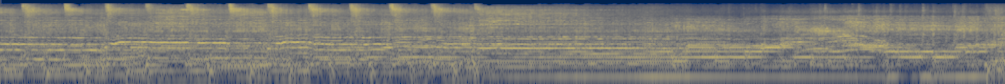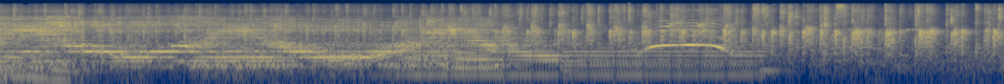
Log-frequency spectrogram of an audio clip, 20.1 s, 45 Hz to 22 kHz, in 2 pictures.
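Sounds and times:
electric guitars sustaining notes: 0.0 - 18.1
drums: 0.0 - 19.2
audience applause: 10.5 - 20.0.

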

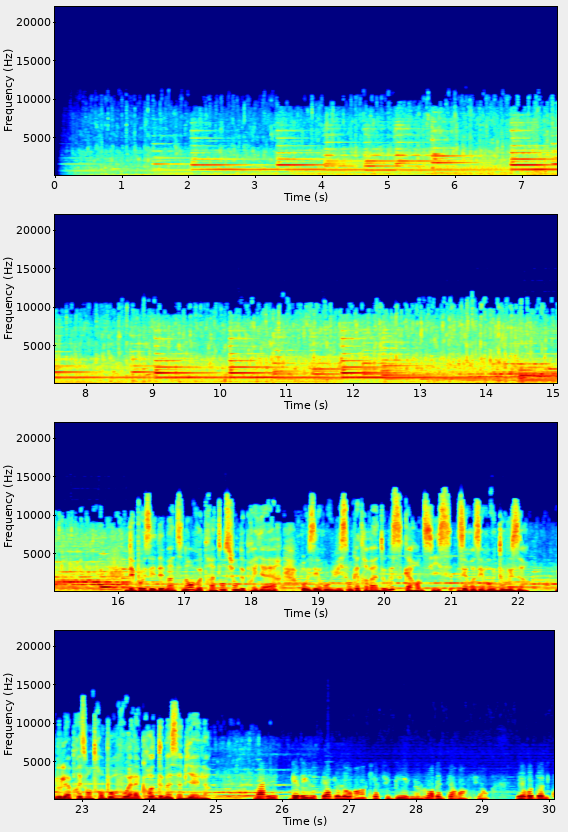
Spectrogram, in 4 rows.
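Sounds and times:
bell-like chime melody: 1.4 - 27.0.

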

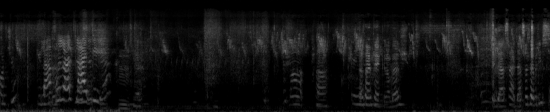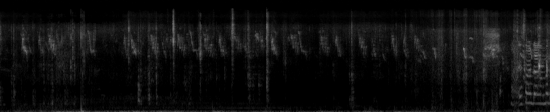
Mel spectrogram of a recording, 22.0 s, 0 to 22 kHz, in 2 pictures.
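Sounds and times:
small bird chirps: 0.3 - 22.0
hen clucking: 19.4 - 22.0.

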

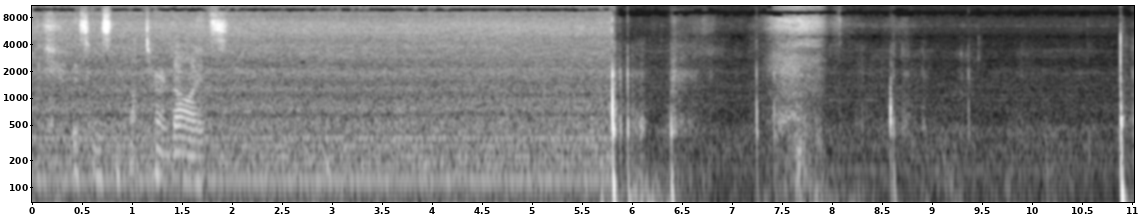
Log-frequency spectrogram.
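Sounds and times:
ceiling fan motor humming: 0.0 - 11.0.

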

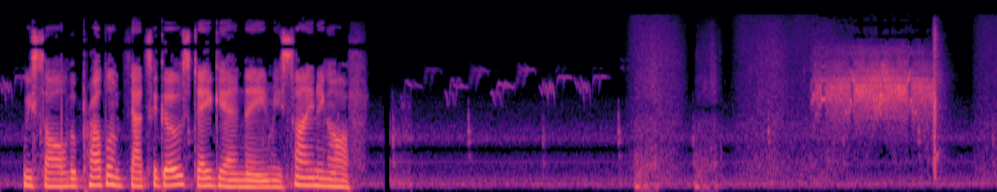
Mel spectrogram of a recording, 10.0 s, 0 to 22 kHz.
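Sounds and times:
birds chirping: 0.0 - 1.3, 3.9 - 9.4.

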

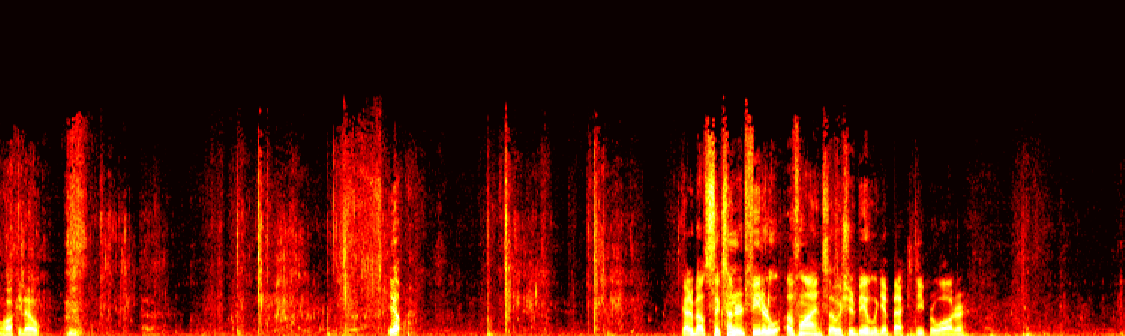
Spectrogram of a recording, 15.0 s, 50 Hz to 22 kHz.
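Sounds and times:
water splashing and sloshing: 0.0 - 15.0.

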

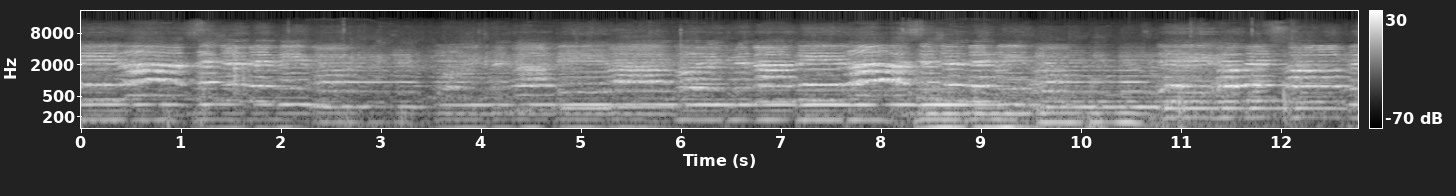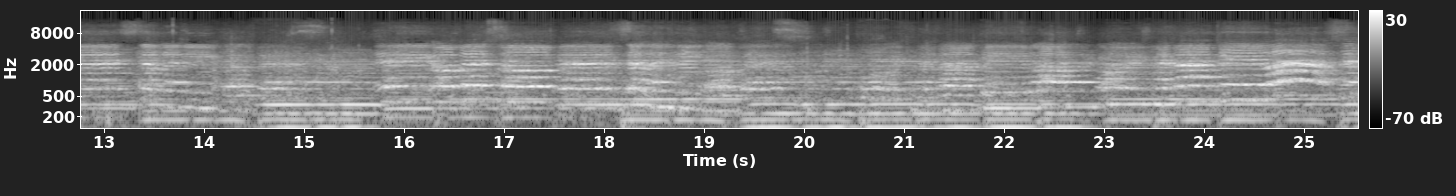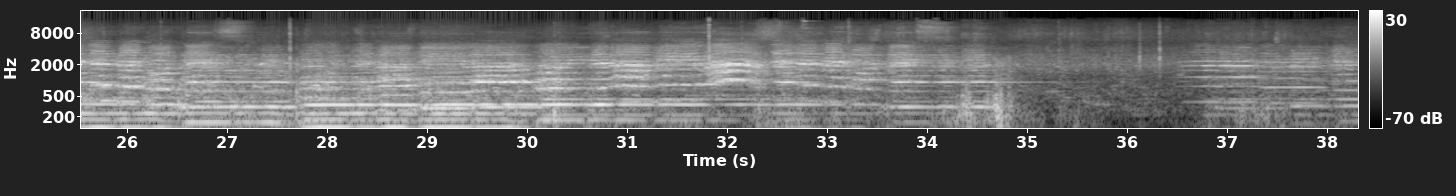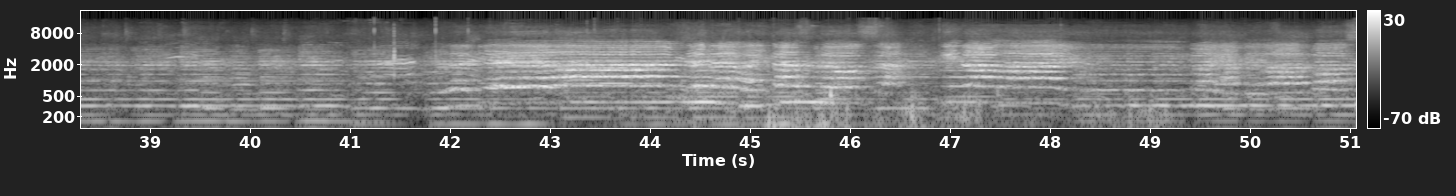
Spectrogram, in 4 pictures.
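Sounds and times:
children singing in chorus: 0.0 - 35.2, 36.7 - 51.0
fiddles and double bass: 0.0 - 51.0.

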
